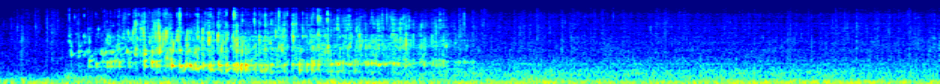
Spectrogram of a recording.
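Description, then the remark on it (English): A pail of warm water is poured into a bathtub in one steady, splashing gush lasting about two seconds, then the sound stops, leaving a quiet, low background hum. No one speaks. “And then, we can both carry pails of warm water to the bathtub.”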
